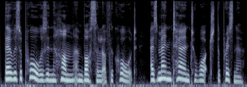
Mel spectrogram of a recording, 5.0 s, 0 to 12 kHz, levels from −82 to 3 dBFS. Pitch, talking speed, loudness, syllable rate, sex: 190 Hz, 230 wpm, -20 LUFS, 5.5 syllables/s, female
